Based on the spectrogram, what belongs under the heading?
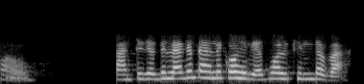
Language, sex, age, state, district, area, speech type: Odia, female, 45-60, Odisha, Angul, rural, conversation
